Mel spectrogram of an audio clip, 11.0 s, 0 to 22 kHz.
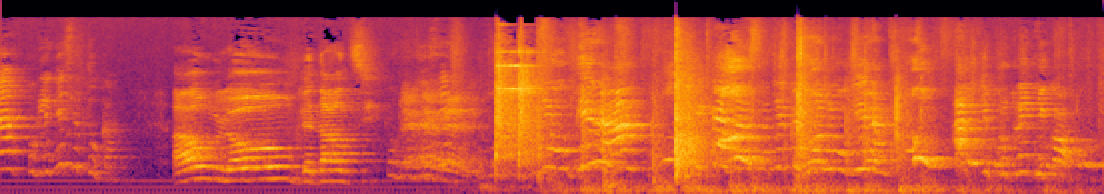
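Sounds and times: actors speaking on stage: 0:01.7 - 0:11.0
sharp knocks: 0:04.9 - 0:10.2.

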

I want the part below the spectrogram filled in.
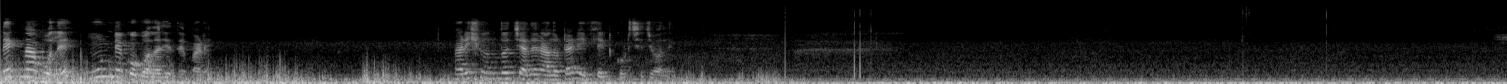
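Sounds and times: rushing wake water: 0:00.0 - 0:15.0
ship engine running noise: 0:00.0 - 0:15.0
strong wind on microphone: 0:00.0 - 0:15.0
faint clicks: 0:07.3 - 0:08.9.

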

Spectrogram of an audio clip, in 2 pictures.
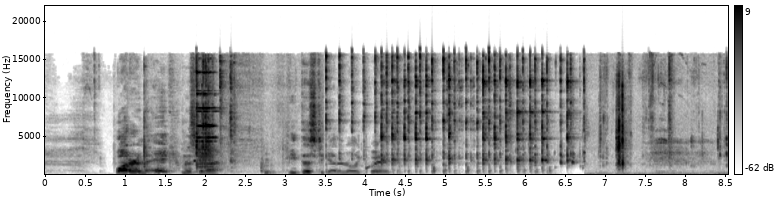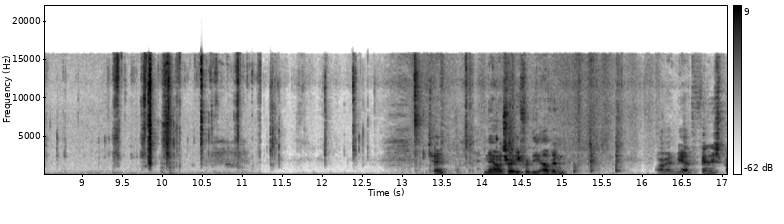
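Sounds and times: utensil beating egg in bowl: 0:03.2 - 0:07.0
low steady hum: 0:06.5 - 0:17.0.

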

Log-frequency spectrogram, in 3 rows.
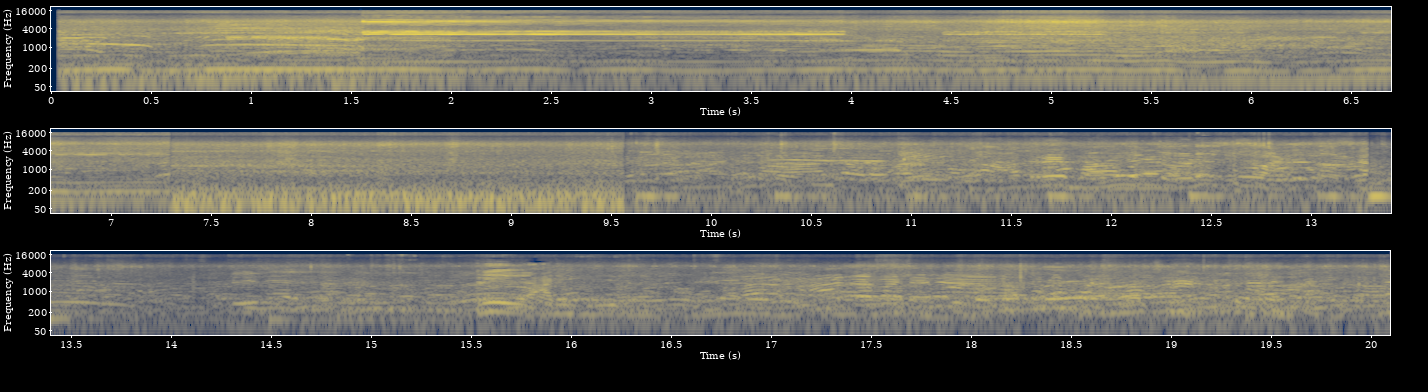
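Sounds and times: voices shouting: 0:00.0 - 0:08.4
motorcycles riding past: 0:00.0 - 0:11.6.

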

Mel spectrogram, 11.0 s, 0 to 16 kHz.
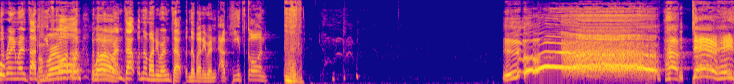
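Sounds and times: man wailing: 0:07.6 - 0:10.0.

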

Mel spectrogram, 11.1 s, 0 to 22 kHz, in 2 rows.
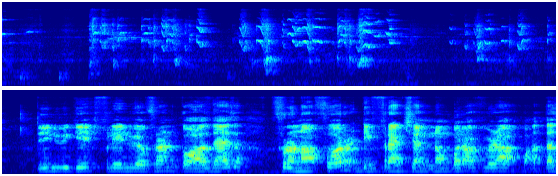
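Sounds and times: marker squeaking on whiteboard: 0:00.0 - 0:05.9.

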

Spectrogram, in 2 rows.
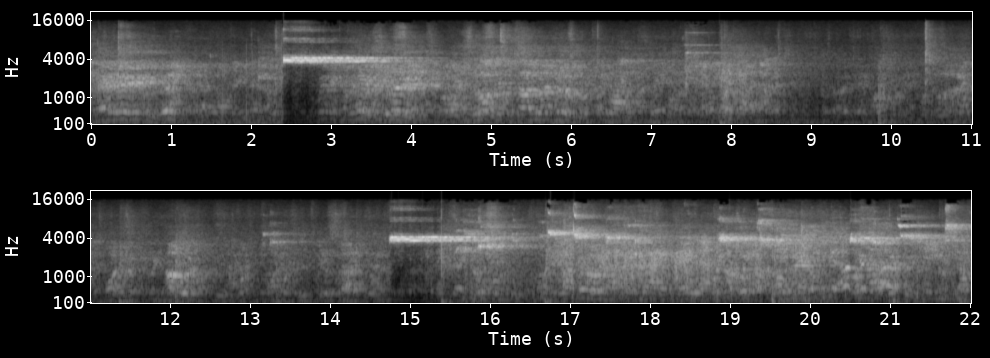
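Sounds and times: voices talking in gym: 0:00.0 - 0:22.0
sneakers squeaking on hardwood: 0:13.0 - 0:13.8, 0:14.8 - 0:22.0
basketball bouncing: 0:19.4 - 0:22.0.

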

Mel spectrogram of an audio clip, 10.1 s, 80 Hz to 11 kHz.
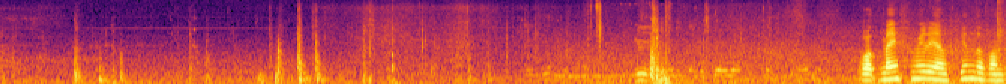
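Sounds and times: car door slamming: 0:06.4 - 0:06.8.

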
